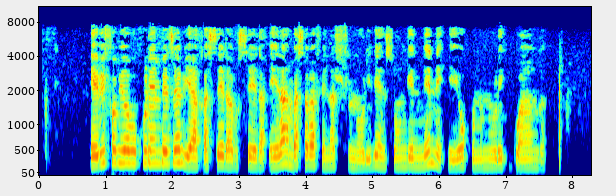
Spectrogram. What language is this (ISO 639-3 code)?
lug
